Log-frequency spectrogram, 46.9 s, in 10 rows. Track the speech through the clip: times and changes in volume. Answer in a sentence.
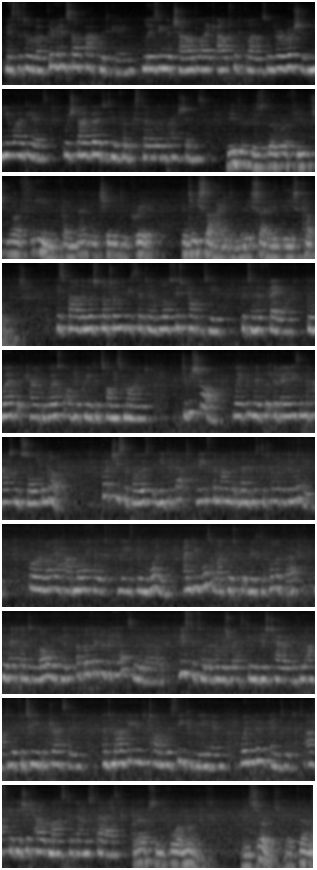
You can hear the speech from 0.1 to 46.8 s, at a steady volume.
